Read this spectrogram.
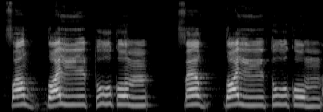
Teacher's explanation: فا کو ضاد سے ملائیں گے، ضاد کو لام سے، اور ضاد کو موٹا پڑھیں گے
